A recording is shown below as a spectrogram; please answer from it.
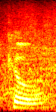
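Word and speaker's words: Kuhl: The Huskies send it back behind Alexi Cool. And yes, he is cool, but his last name is spelled K U HL, pronounced cool.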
